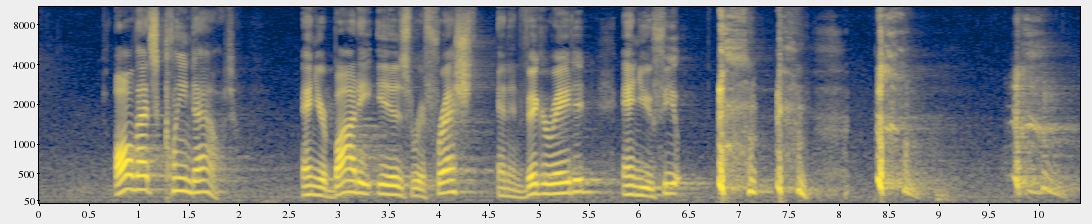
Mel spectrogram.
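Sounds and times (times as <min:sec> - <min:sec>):
speech: 0:00.8 - 0:02.0, 0:02.6 - 0:07.9
person coughing from a tickle in the throat: 0:06.8 - 0:10.4.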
